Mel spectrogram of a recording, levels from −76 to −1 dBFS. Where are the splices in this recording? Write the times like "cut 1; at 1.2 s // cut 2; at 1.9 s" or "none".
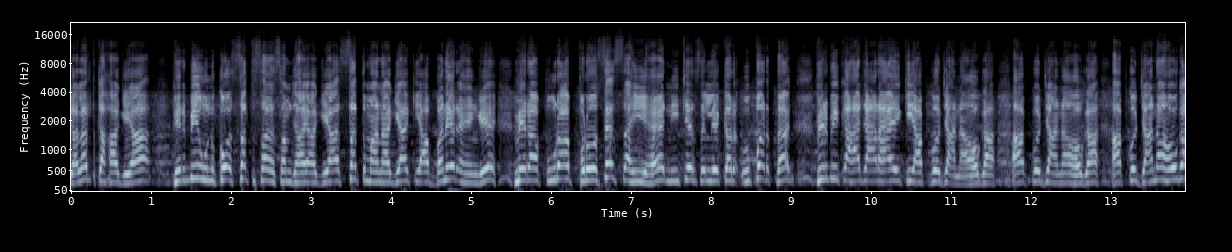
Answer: none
